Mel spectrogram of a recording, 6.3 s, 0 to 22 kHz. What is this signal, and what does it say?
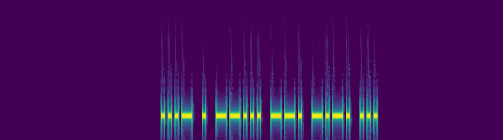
Morse code, heard as a keyed tone, about 28 wpm, 700 Hz. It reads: VE7GCS
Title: DXCC-100 Call Signs - 6 Characters - 28wpm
